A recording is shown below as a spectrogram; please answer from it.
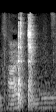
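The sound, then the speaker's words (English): Clatter of dishes and cutlery in the kitchen of a Buddhist temple-food cooking class, with a couple of bright, sharp clinks close together against a low background of kitchen activity. “To find out, I visited a Buddhist cooking class.”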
